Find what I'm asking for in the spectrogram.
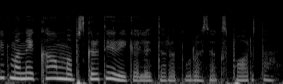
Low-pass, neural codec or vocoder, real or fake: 9.9 kHz; none; real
